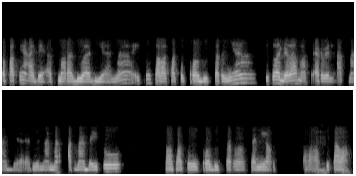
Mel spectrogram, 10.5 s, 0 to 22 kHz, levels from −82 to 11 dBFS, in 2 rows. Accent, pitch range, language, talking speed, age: native, 125-155 Hz, Indonesian, 135 wpm, 30-49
